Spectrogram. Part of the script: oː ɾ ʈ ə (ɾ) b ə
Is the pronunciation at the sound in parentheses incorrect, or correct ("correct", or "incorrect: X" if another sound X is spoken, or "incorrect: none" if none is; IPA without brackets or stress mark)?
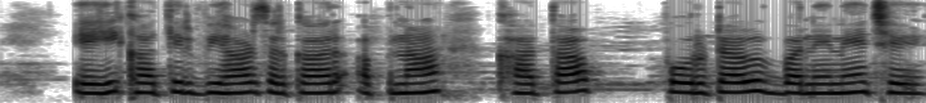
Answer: incorrect: l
